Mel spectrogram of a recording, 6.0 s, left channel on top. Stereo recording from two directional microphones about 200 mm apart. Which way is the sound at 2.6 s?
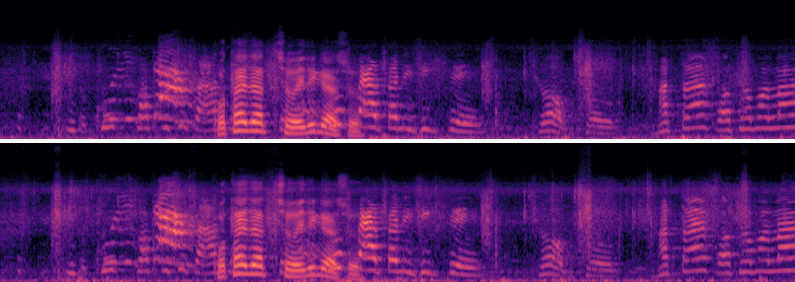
25° right (ahead or behind).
